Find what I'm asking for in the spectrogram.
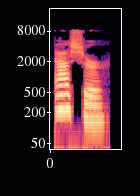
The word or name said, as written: asher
